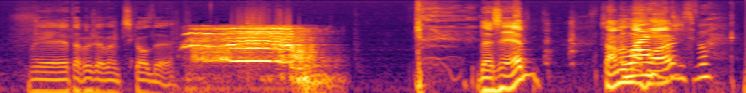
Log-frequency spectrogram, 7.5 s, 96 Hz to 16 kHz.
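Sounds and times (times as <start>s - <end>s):
speech: 0.3s - 2.0s, 2.9s - 3.5s, 4.8s - 7.4s
horse whinnying with a strained quavering tone: 1.8s - 3.5s.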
